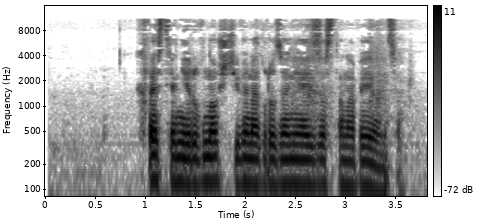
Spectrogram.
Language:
Polish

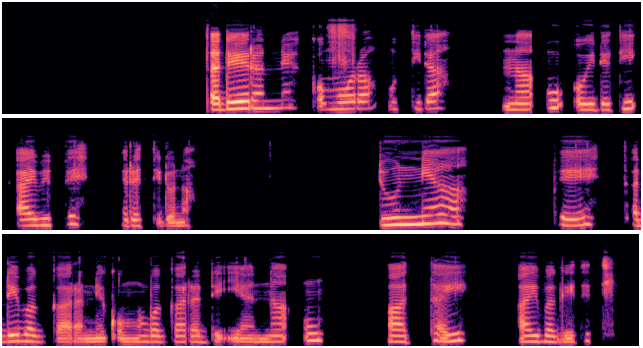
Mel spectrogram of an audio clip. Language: Wolaytta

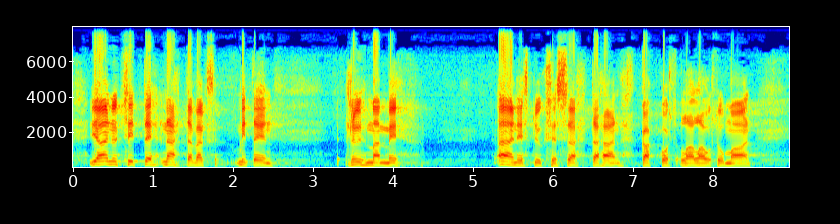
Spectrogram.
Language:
Finnish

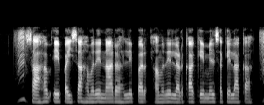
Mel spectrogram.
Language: Bhojpuri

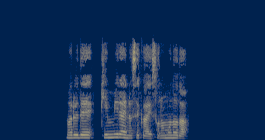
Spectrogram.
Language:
Japanese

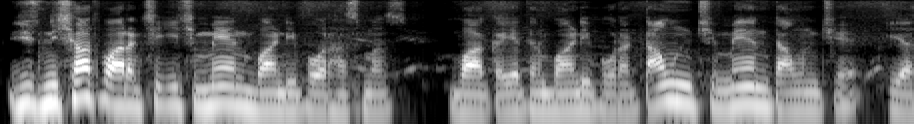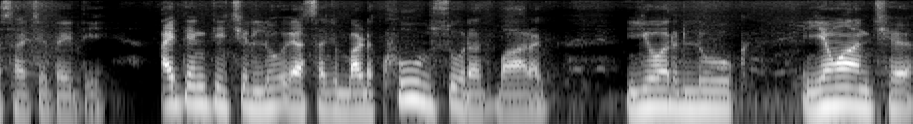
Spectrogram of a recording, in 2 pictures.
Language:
Kashmiri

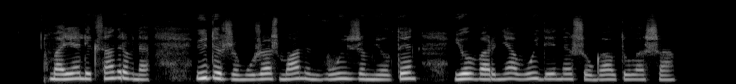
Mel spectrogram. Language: Mari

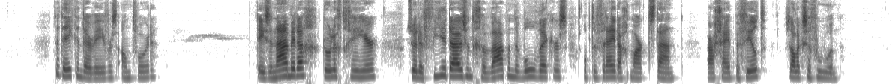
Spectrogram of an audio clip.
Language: Dutch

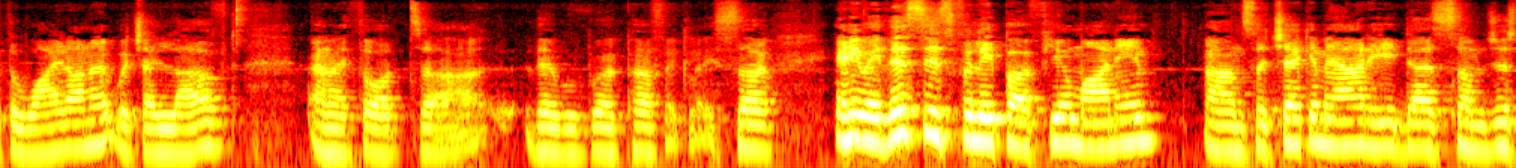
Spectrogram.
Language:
English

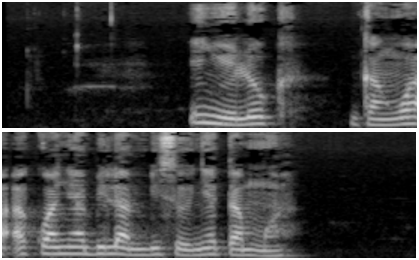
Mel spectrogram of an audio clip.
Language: Bankon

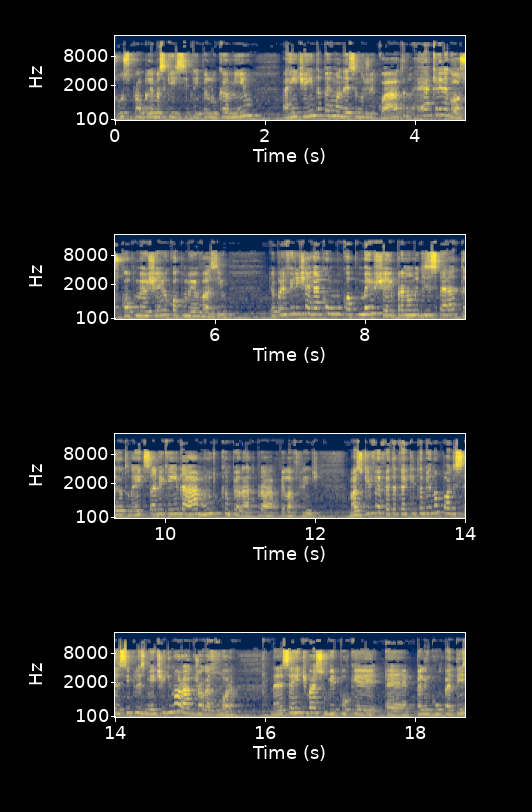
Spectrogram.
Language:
Portuguese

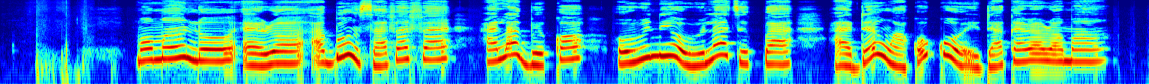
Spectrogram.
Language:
Yoruba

